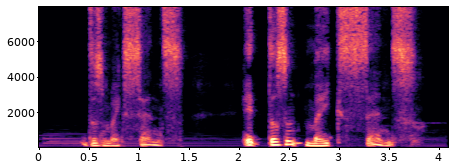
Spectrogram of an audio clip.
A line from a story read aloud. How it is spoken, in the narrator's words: one was mumbling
